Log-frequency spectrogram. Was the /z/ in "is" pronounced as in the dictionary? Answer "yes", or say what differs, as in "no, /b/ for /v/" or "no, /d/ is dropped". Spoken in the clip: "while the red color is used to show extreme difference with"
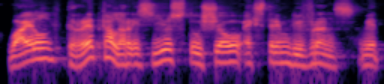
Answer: no, /s/ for /z/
